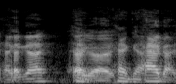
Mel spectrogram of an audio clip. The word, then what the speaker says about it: Haggai: How do you say it? – Haggai. – Excuse me. Okay. Haggai. So two G's tripped me up.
